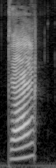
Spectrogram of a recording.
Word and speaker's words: các: And note that uh, in a plural form, you put các, các, các before those. Be careful with this word. You should pronounce correctly. Các, các, các.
